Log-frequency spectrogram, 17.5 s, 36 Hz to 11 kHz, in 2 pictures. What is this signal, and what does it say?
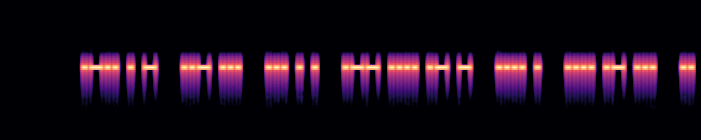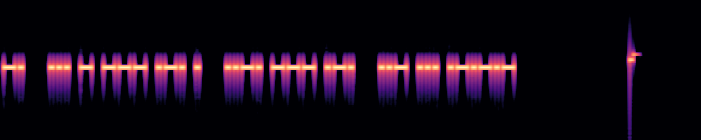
Morse code, heard as a keyed tone, about 25 wpm, 700 Hz. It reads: LET US SEE WHAT HE HAS IN STORE FOR US.
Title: Sentences from Top 1000 Words - Review Part 5 - 25wpm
